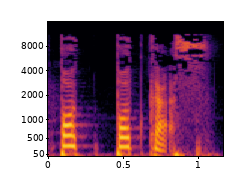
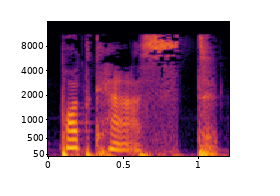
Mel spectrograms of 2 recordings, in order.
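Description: First: The word ends without a final T sound. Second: The word ends with a clear final T sound. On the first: The speaker calls it wrong. "it's not a podcast" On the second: The speaker calls it right. "There is a final T"

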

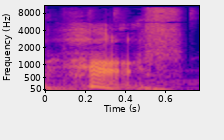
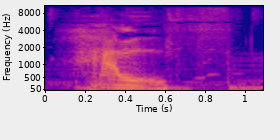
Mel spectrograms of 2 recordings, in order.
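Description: First: The L sound is silent. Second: The L sound is pronounced. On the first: The speaker calls it right. "No, half" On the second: The speaker calls it wrong. "we don't ever say half"

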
